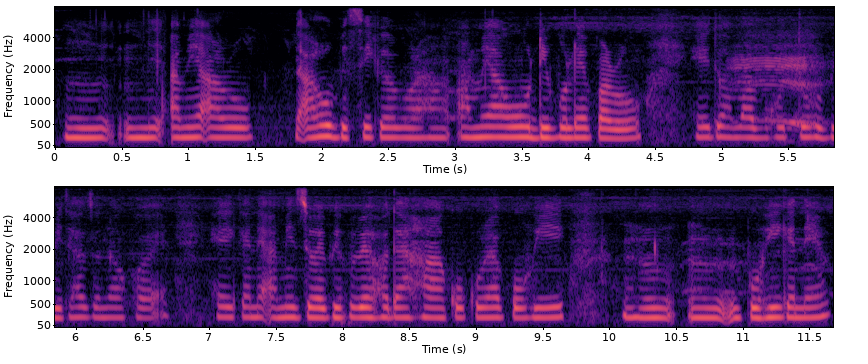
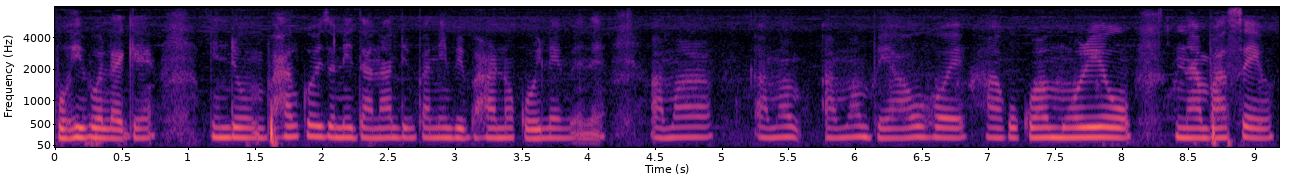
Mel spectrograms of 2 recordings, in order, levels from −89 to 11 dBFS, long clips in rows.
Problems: background sounds at intervals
